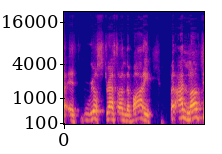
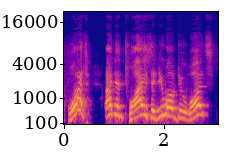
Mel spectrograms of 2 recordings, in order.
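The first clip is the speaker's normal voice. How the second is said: higher, louder and slow with disbelief; outraged she has to ask twice; indignant; 7 semitones higher, 3 dB louder, slower than usual. Retold or imitated. Wife protesting to husband about the vet trips, indignant. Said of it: "She was like".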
